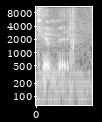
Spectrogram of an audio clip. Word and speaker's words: Kemet: to their Homeland as Kemet conventionally pronounced chemit k-e-m-e-t according to um the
